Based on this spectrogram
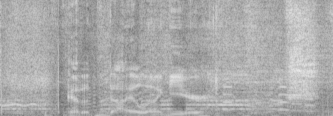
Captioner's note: click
